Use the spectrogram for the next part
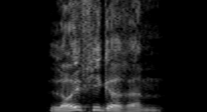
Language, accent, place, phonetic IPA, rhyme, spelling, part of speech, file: German, Germany, Berlin, [ˈlɔɪ̯fɪɡəʁəm], -ɔɪ̯fɪɡəʁəm, läufigerem, adjective, De-läufigerem.ogg
- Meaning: strong dative masculine/neuter singular comparative degree of läufig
